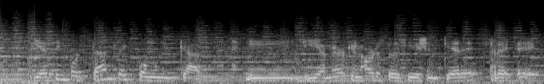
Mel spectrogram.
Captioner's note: speaking in foreign language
